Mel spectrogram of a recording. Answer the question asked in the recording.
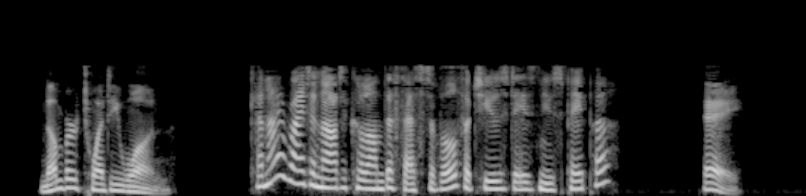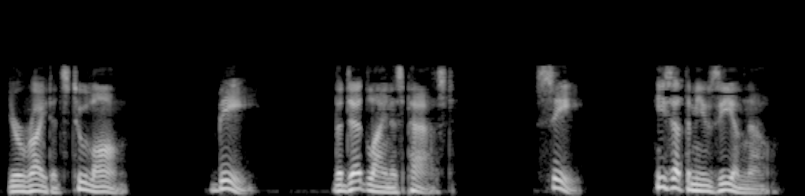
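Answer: B: The deadline is passed.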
